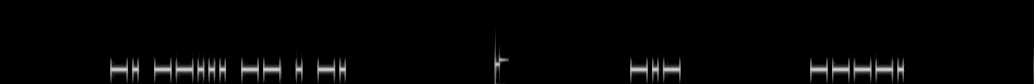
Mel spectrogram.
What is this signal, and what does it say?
Morse code, heard as a keyed tone, about 22 wpm, spaced as for 14 wpm, 700 Hz. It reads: N7MEN K9
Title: USA Call Signs - 5 Characters - 8x Character Spacing - 22wpm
